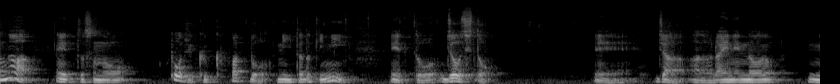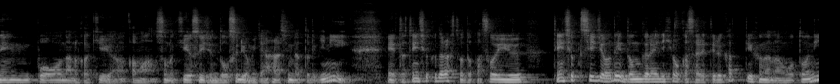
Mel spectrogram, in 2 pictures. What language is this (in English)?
Japanese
